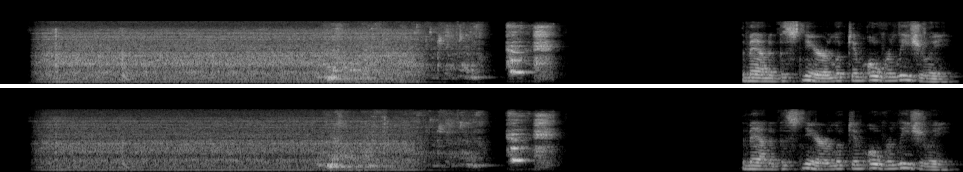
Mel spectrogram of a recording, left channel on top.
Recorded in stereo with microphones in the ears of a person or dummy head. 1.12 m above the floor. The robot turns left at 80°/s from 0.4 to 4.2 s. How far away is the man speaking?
About 1.1 m.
